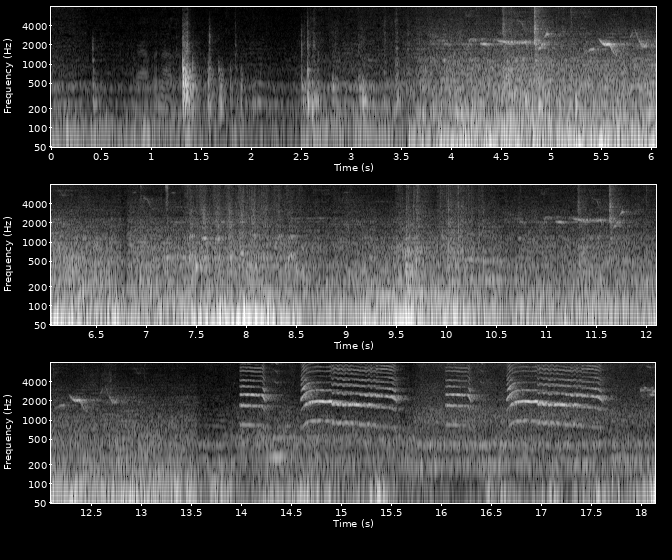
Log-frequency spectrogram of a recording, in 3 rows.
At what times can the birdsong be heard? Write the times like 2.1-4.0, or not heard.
3.5-18.1.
